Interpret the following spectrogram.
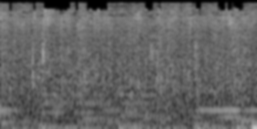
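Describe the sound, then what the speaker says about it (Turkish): Steady rain falls and patters on surfaces, a dense, even hiss throughout with no voices. "Çok güzel yağmur yağıyor arkadaşlar."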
